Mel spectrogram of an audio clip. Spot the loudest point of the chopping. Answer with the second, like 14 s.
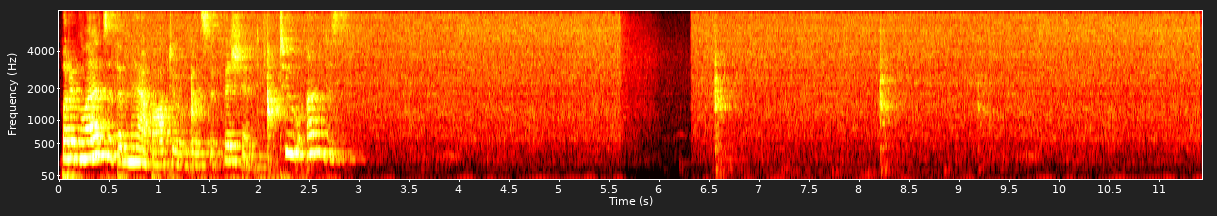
2 s.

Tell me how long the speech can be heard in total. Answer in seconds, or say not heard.
3 s.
